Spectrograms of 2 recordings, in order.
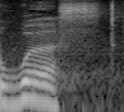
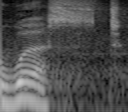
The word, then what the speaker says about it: worst: the superlative is the worst notice the T bad worse the worst don't forget to pronounce the T and then far the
